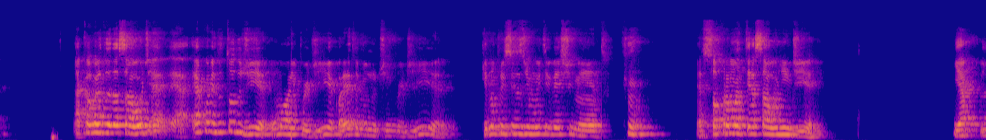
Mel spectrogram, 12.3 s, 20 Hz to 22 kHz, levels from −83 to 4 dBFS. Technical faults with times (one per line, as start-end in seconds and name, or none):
3.64 dropped buffer (overrun)
7.52 dropped buffer (overrun)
